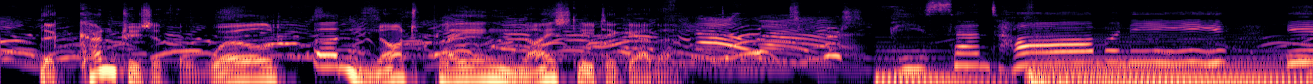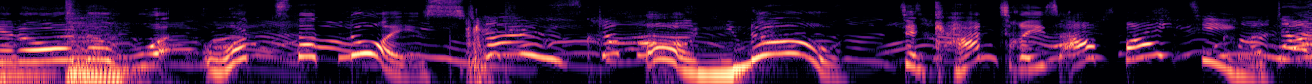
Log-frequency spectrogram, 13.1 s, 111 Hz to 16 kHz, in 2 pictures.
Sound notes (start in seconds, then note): 5.8 commotion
